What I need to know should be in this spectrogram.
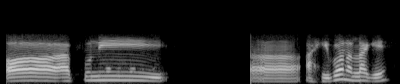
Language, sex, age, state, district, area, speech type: Assamese, male, 18-30, Assam, Nalbari, rural, conversation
